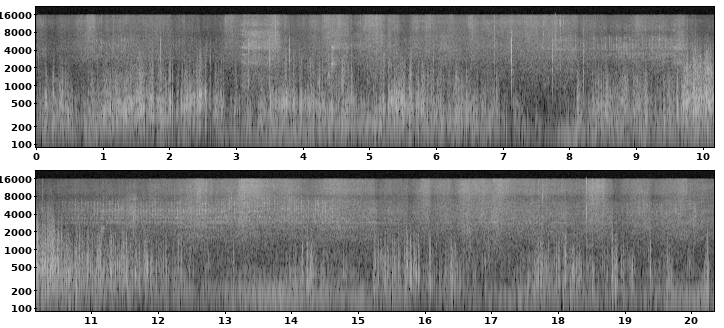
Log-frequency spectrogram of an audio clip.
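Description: Wind buffeting the microphone in repeated gusts, over the low, steady hum of a GAZelle van's engine as it drives across the grass.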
